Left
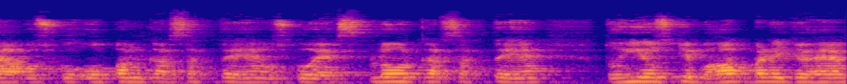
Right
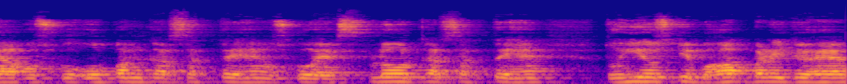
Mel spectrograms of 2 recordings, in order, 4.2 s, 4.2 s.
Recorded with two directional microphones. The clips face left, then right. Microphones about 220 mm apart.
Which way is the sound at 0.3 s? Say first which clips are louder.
Right 2 dB; 10° right (ahead or behind).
